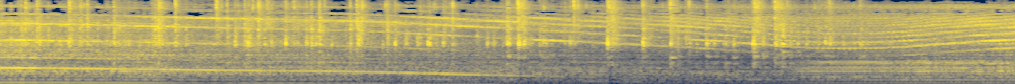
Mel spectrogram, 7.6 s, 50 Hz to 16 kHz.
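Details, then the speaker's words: Motor removed from a 1989 Soviet Uralec vacuum cleaner, run on reduced voltage of about 50–60 V: whine falls as it coasts down, with scattered light ticks and rattles from loose sand and dust in the turbines. "There are still some pieces of sand, some dust floating around in these turbines..."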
